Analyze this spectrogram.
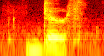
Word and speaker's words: Dearth: Dearth. Rhymes with Girth.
